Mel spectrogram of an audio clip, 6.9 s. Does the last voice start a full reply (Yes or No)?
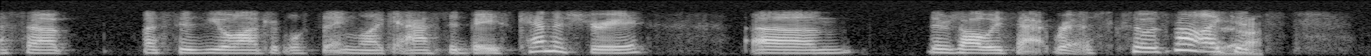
No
